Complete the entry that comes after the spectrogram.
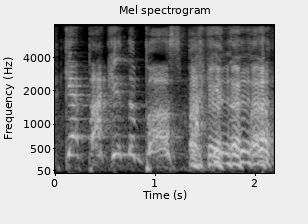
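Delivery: high, loud shout to a whole group; frantic shouted order. Retold or imitated. Host herding the guns back aboard, frantic shout. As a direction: bellow it in a mock panic. Acting out rushing guns onto bus.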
